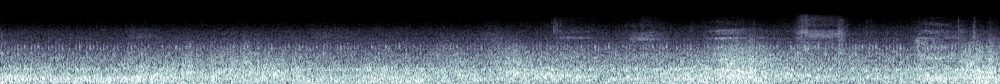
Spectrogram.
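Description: A vehicle engine idling, a steady low rumble with an even haze of noise.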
